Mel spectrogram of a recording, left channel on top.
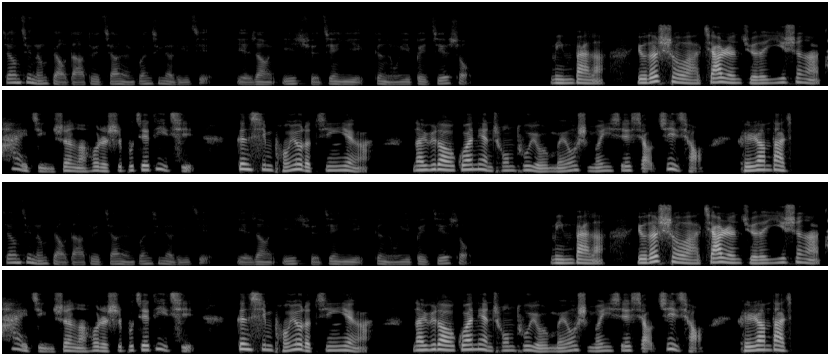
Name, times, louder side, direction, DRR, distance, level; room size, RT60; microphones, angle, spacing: voice 1, 0.0-2.1 2.3-4.7, left 1 dB, 30° left, 1.7 m, -44 dB
voice 2, 5.5-16.2, right 1 dB, 10° right, 0.7 m, -30 dB
head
